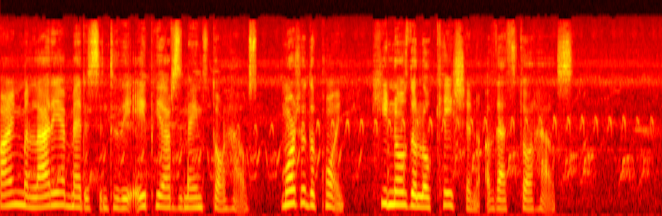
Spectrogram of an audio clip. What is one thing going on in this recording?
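A young woman speaks calmly and clearly up close.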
